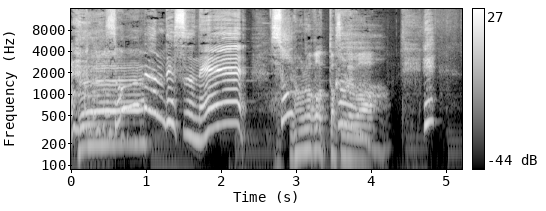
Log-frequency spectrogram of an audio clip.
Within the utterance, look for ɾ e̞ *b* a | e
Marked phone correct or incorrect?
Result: incorrect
